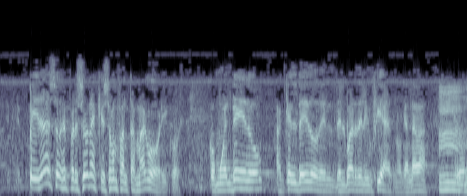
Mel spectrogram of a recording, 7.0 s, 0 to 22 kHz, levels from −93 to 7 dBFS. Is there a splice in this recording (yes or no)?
yes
